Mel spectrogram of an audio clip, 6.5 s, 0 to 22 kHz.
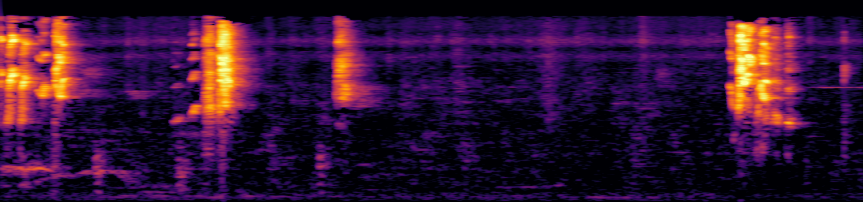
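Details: Lovebird chirping in the morning: sharp, harsh, high chirps in short bursts near the start, at about 1.7 and 2.5 seconds, then a loud pair near the end, with quiet gaps between.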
